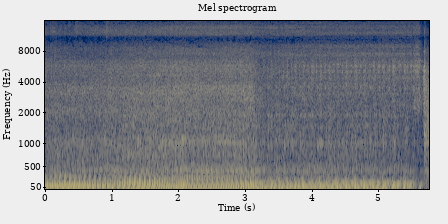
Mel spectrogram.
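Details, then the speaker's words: Honda Shadow motorcycle (possibly 650) that sat almost a decade: low, somewhat lumpy thump about three beats a second holding on its own while still cold, choke being eased off; normal cold idle. "check it out she's idling under her own power still pretty cold see if I can take the choke off"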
